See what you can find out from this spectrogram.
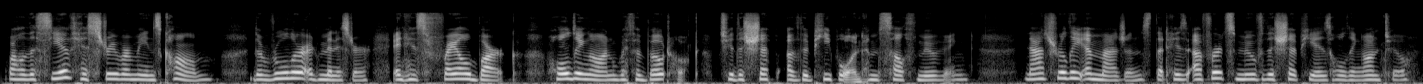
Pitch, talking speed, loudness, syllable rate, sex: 225 Hz, 175 wpm, -17 LUFS, 5.1 syllables/s, female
